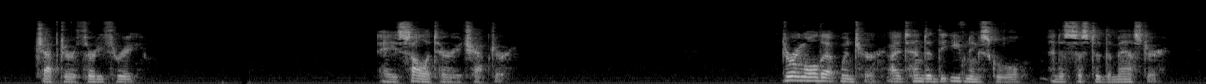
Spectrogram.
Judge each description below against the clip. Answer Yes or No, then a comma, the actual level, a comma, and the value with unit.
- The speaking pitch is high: No, low, 125 Hz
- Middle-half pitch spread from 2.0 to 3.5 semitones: Yes, average, 2.8 semitones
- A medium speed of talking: No, slow, 90 wpm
